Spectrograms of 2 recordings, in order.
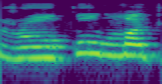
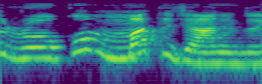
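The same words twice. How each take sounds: First: रोको मत run together as one phrase, break after मत; comma after मत. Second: Short break after रोको, then मत जाने दो together; comma after रोको. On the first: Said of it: "यहाँ कॉमा लगा है तो". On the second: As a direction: set off रोको, join मत to जाने दो. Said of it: "लेकिन दूसरा है रोको, यहाँ पे कॉमा लगा है". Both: Shown as a demonstration.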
